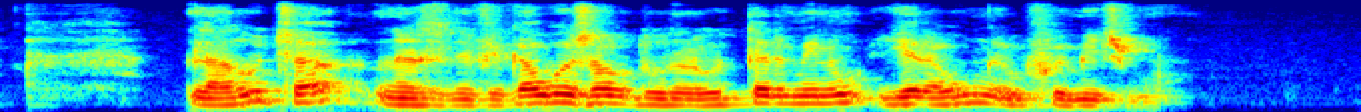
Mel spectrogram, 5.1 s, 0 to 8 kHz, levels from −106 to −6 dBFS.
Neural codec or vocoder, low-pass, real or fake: vocoder, 44.1 kHz, 128 mel bands, Pupu-Vocoder; 7.2 kHz; fake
